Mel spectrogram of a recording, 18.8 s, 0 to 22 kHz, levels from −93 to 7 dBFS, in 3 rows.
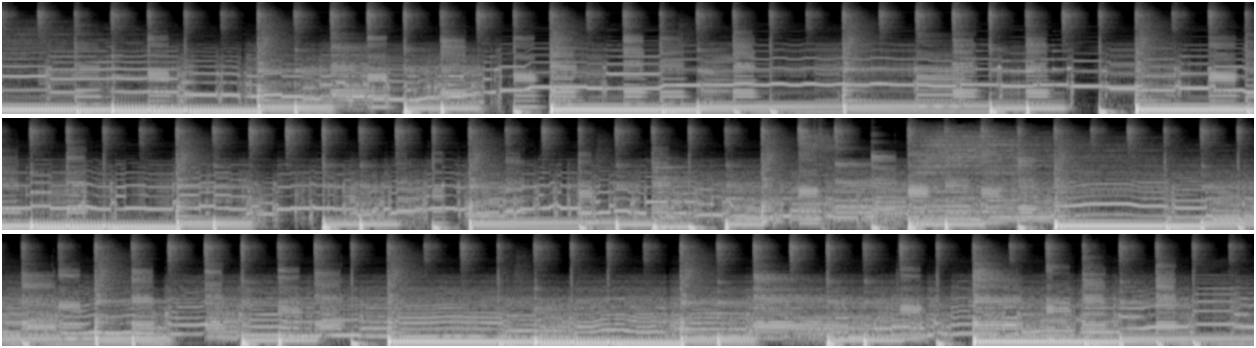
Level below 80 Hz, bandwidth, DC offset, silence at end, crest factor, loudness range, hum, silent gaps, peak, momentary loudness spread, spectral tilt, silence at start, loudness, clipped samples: -26 dBFS; 19 kHz; under 0.1%; 0 s; 18 dB; 2 LU; none; none; -2 dBFS; 5 LU; -6.5 dB/octave; 0 s; -22 LUFS; under 0.1%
